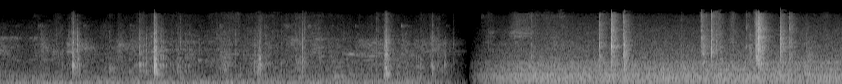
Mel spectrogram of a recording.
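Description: Scattered light clicks over a low hum, broken by a sudden drop to silence. Then a steady hum with clusters of sharp, crinkly clicks from a pregnancy-test wrapper being handled and opened.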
